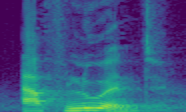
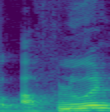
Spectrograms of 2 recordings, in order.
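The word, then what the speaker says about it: affluent: Next is एफ्लुएंट, कई लोग उसको अफ्लुएंट भी बोलेंगे, अलग अलग कंट्री, अलग अलग प्रोनाउंसिएशन, तो मैं बहुत ज्यादा प्रोनाउंसिएशन में ध्यान देता हूँ।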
